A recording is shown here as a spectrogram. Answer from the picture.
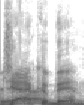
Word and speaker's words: Jacobins: The Jacobins, is how you say Jacobins.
